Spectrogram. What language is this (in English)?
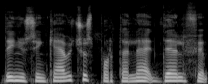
Lithuanian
